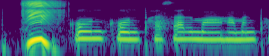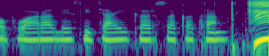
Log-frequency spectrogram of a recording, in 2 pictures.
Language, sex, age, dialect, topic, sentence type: Chhattisgarhi, female, 25-30, Eastern, agriculture, question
